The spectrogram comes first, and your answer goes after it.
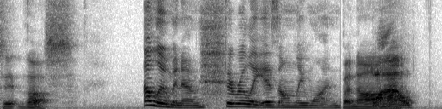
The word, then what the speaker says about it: aluminum: I pronounce this aluminum because it's spelled aluminum.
